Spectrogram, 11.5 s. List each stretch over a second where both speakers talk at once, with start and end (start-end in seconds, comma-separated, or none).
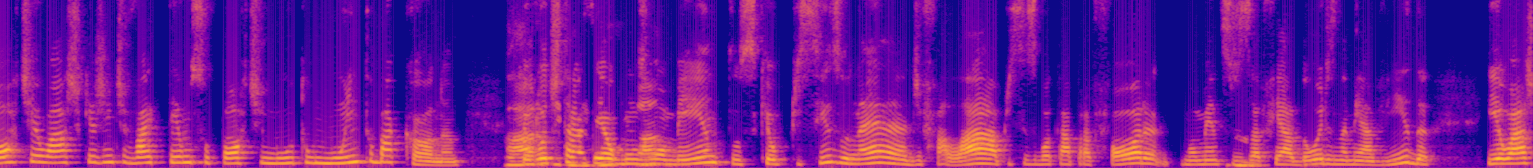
3.8-5.0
